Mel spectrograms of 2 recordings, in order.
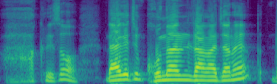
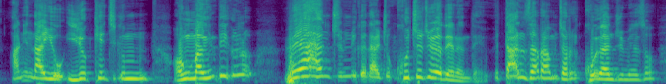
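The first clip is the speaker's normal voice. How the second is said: higher, louder aggrieved whine; complaining to God; 8 semitones higher, 5 dB louder than usual. Acted. Believer protesting to God for withholding trials, aggrieved and loud. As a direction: grumble as if cheated of hardship. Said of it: "하고 원망할까요".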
